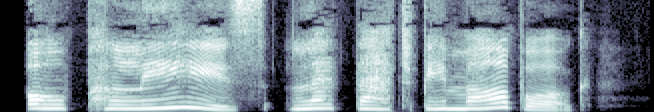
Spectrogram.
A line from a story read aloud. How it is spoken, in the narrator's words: begged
